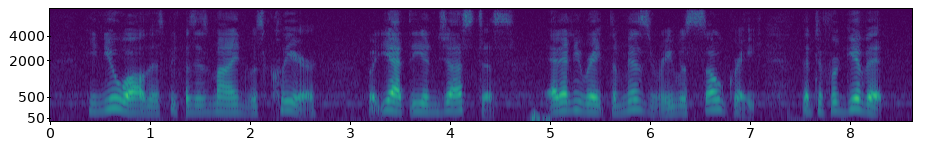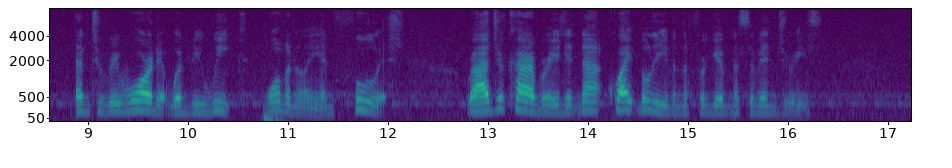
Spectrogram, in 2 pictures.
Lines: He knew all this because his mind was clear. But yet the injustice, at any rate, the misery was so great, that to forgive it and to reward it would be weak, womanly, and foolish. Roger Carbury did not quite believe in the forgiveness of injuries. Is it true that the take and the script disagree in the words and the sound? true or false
true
